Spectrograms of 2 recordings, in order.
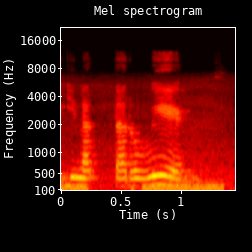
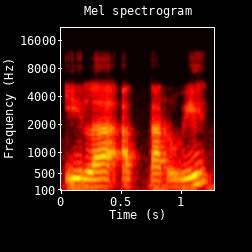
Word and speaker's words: إلى الترويح: Jadi setelah kata ila itu langsung disambung ya. Jadi bacanya itu bukan ila at-tarwih tapi langsung saja ila tarwih.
